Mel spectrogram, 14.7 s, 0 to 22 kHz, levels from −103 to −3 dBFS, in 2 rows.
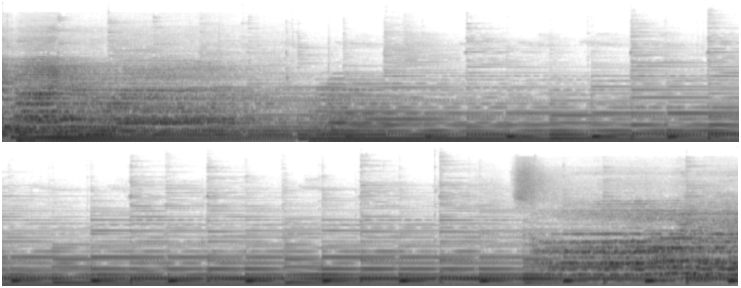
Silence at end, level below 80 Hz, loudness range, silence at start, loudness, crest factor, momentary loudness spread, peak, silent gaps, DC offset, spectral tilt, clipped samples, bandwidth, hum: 0 s; -36 dBFS; 3 LU; 0 s; -29 LUFS; 16 dB; 8 LU; -12 dBFS; none; under 0.1%; -9 dB/octave; under 0.1%; 9.8 kHz; none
